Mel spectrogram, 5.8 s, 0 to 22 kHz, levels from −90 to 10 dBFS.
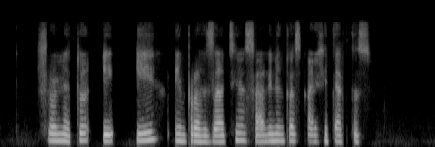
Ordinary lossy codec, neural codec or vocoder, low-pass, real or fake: Opus, 16 kbps; codec, 44.1 kHz, 2.6 kbps, DAC; 10.8 kHz; fake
